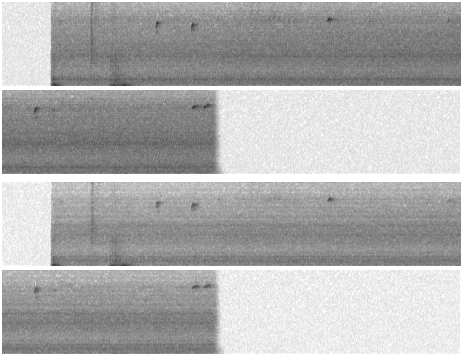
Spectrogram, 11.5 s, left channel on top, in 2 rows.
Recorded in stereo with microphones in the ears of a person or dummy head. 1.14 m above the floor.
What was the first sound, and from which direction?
A bird, 20° left (ahead or behind).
